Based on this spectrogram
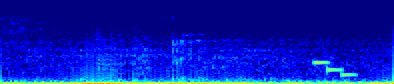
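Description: Telephone keypad tones sound as buttons are pressed to call back: a quick run of short, clean beeps near the end that step downward in pitch over a low, steady background noise.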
